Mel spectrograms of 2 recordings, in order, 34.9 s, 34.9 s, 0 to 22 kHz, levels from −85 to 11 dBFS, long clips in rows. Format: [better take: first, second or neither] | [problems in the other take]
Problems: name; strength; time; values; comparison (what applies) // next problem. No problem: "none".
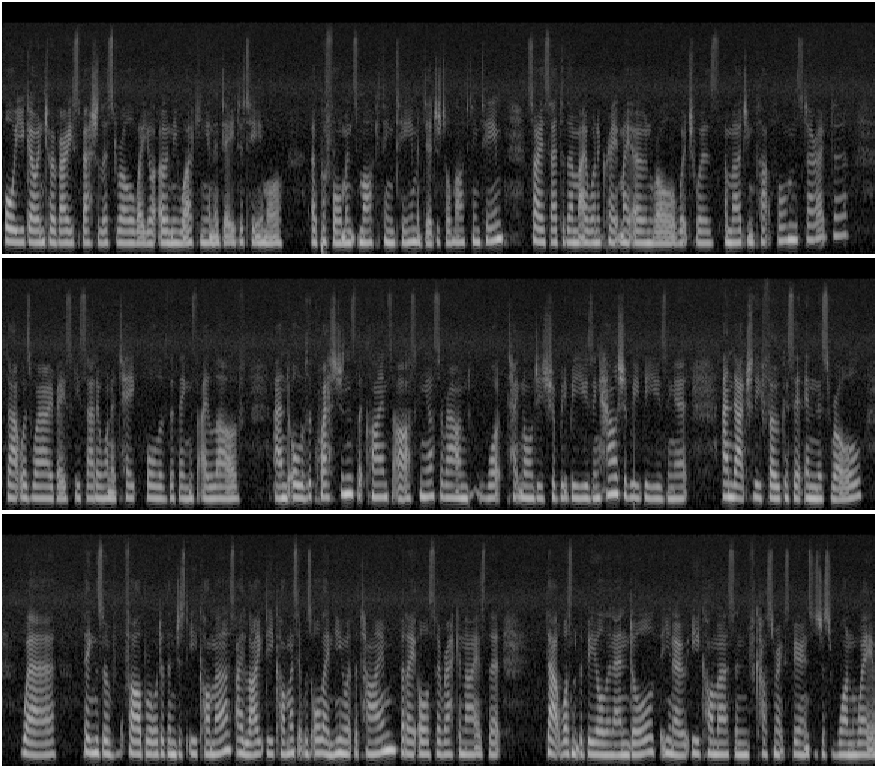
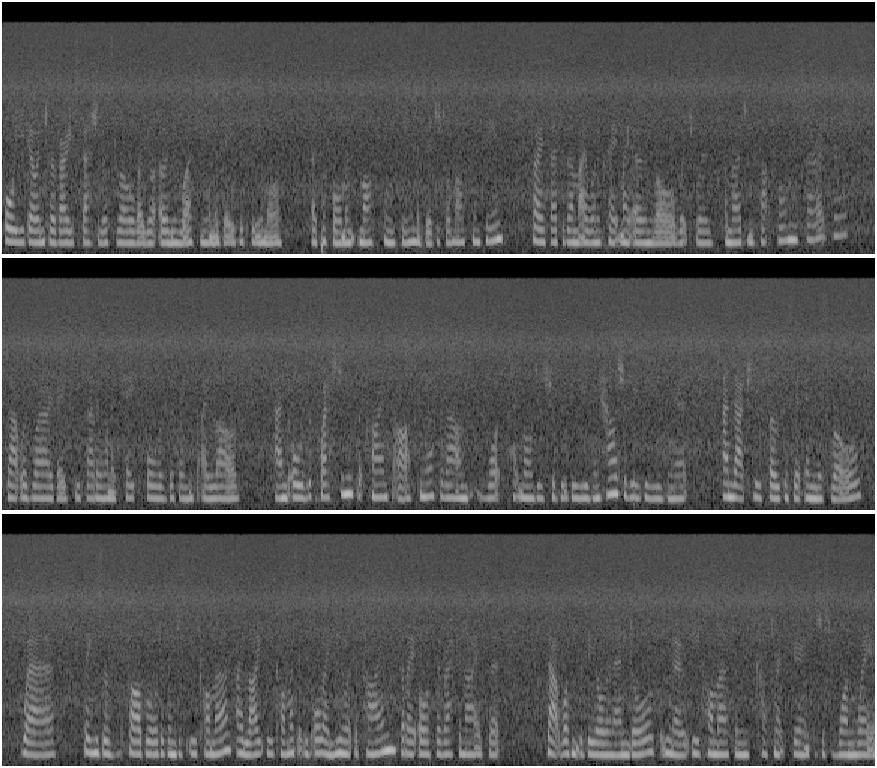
first | hiss; loud; throughout; 2 dB below the speech; faint in the first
